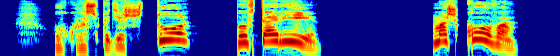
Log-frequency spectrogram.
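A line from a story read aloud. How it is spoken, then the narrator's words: Loud. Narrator (Russian): громко сказала Кларуся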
